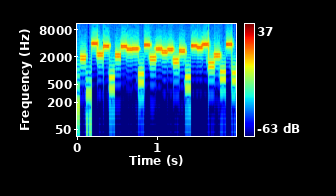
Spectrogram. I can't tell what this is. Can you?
SCIAlrm 8 bit robot 2
8-bit similar sounds generated on Pro Tools from a sawtooth wave signal modulated with some plug-ins
alarm, alert, synth, 8bit, beep, computer, robot, scifi, spaceship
